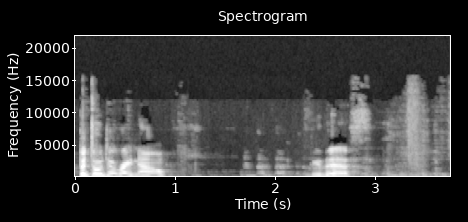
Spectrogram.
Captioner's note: laughter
